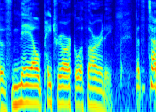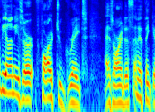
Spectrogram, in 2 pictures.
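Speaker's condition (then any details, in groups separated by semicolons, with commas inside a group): No condition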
